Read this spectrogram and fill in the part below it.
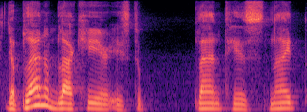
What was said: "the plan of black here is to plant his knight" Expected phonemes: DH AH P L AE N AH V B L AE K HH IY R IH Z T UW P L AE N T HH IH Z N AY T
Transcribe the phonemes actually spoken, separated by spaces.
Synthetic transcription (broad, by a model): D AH P L AE N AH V B L AE K HH IY R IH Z T UW P L AE N T HH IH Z N AY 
